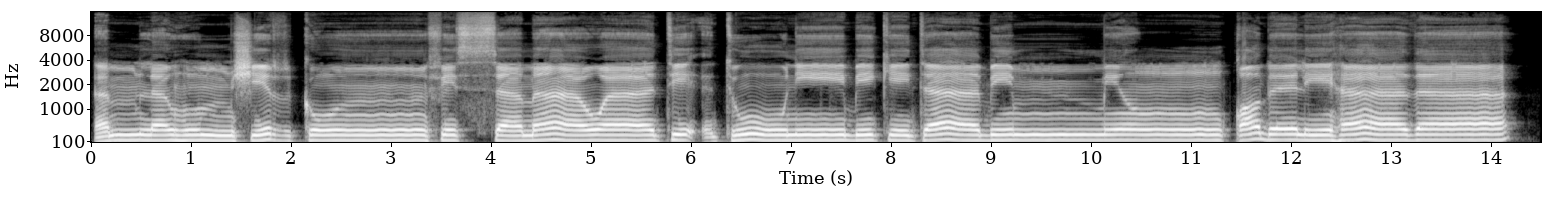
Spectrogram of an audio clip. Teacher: I simply ignored Hamzat al-Wasl at the beginning of the word and I went directly to the second letter, which is also a Hamza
